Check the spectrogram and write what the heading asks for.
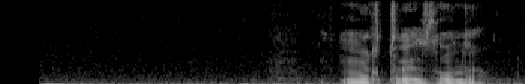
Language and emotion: Russian, neutral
